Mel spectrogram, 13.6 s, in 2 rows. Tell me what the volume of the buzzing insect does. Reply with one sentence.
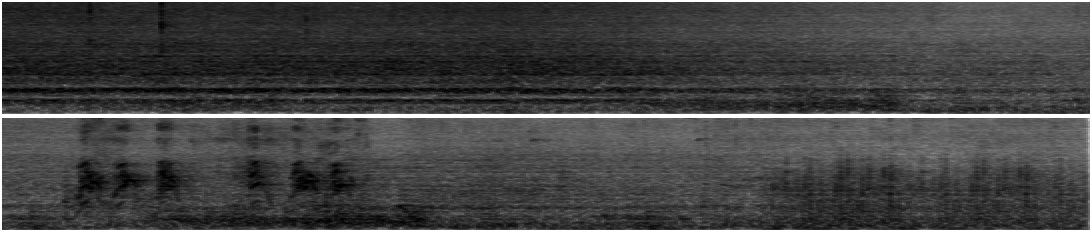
The loudness of the buzzing insect goes down.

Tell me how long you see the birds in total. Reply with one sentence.
The birds can't be heard in this clip.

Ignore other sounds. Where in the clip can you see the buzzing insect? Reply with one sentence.
The buzzing insect can be heard from 0.0 to 13.5 s.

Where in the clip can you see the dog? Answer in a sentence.
The dog can be heard from 7.2 to 9.2 s.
